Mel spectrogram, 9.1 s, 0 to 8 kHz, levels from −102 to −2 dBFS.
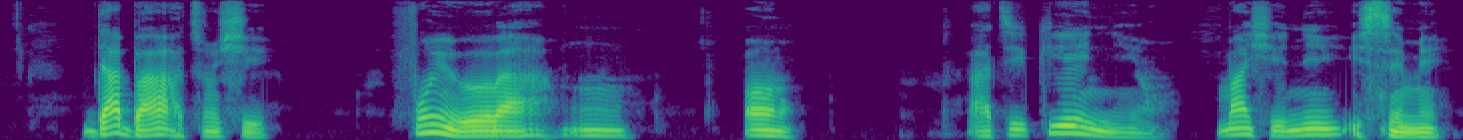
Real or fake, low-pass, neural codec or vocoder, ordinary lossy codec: real; none; none; none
